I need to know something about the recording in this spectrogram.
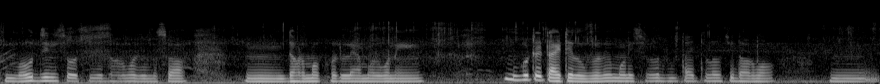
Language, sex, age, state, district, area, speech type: Odia, male, 18-30, Odisha, Malkangiri, urban, spontaneous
